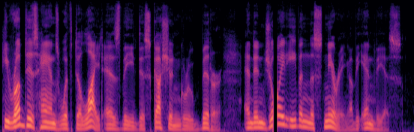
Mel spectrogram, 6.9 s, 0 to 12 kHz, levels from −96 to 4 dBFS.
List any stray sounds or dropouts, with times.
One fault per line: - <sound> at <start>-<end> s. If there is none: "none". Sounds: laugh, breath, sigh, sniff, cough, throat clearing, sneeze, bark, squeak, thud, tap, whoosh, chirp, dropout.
- dropout at 4.5-4.6 s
